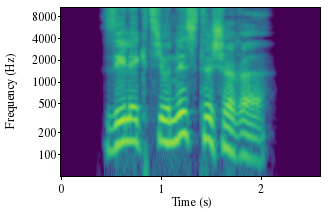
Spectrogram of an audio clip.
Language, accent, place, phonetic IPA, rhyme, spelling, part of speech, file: German, Germany, Berlin, [zelɛkt͡si̯oˈnɪstɪʃəʁə], -ɪstɪʃəʁə, selektionistischere, adjective, De-selektionistischere.ogg
- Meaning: inflection of selektionistisch: 1. strong/mixed nominative/accusative feminine singular comparative degree 2. strong nominative/accusative plural comparative degree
